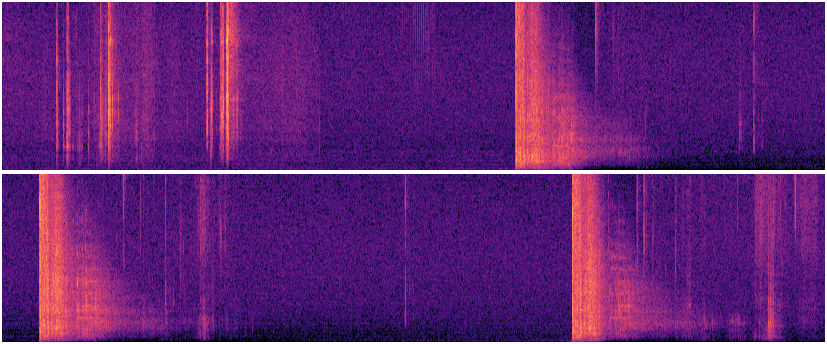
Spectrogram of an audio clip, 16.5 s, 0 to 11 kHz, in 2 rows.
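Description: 9mm rounds from an M&P compact pistol fired at a Thrunite Catapult V5 flashlight in a torture test: three sharp, loud gunshots spaced several seconds apart, each ringing off briefly, with fainter clicks and handling noises in between.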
